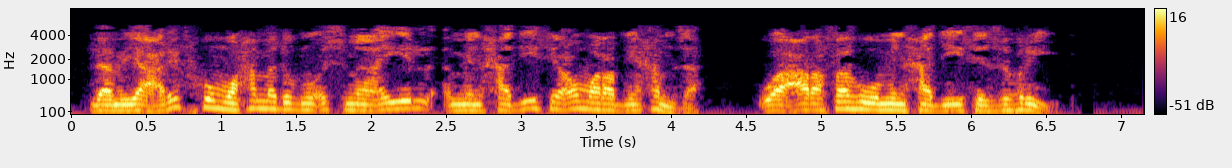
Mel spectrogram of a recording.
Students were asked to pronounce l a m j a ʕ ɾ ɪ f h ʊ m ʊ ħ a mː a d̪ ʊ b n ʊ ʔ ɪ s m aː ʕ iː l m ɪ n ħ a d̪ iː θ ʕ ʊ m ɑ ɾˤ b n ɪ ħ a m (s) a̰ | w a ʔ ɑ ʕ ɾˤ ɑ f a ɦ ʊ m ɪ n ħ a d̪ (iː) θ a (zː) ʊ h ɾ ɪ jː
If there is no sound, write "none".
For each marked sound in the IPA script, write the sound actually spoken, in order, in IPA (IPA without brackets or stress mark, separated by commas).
z, iː, zː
